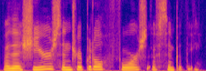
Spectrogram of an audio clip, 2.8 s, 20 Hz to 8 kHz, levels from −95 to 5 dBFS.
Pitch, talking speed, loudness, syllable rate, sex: 240 Hz, 150 wpm, -16 LUFS, 5.0 syllables/s, female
